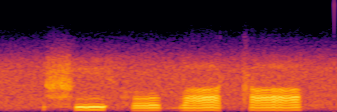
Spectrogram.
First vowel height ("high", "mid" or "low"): high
